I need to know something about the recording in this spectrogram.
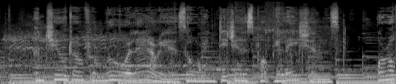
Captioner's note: sheep noises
